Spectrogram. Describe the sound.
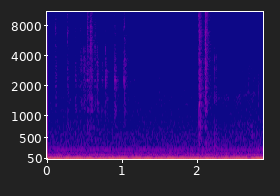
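Faint keystrokes on a computer keyboard: a quick cluster of light clicks, a pause, then a short burst of a few more, over a steady low hum.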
